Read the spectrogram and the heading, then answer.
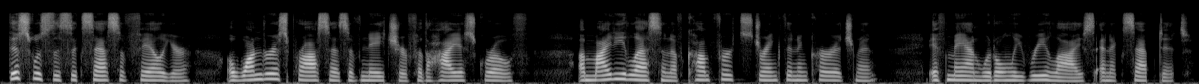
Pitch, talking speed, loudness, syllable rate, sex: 195 Hz, 150 wpm, -22 LUFS, 4.8 syllables/s, female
